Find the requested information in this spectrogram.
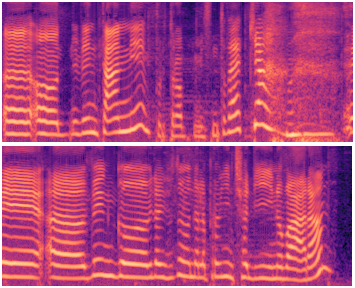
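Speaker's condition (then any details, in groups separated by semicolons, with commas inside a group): Deafness with cochlear implant; deaf from birth in right ear, congenital cytomegalovirus, 2-hour surgery in 2006, 15-stitch scar left head; wears cochlear implant since 2006, external part similar to hearing aid; documented as deaf-mute but speaks plenty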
